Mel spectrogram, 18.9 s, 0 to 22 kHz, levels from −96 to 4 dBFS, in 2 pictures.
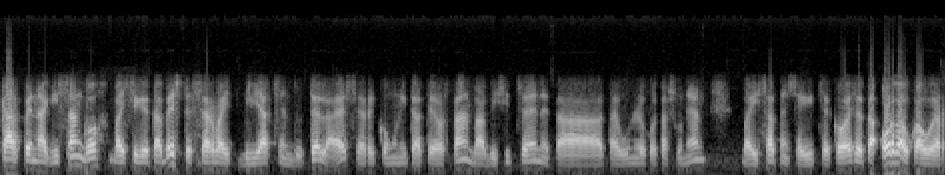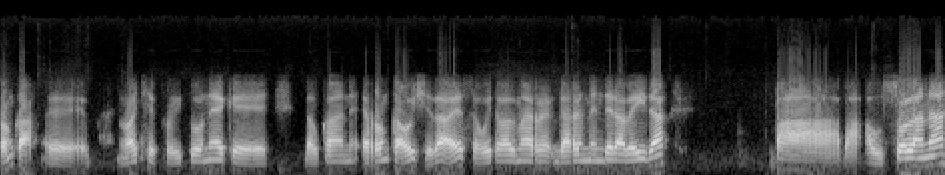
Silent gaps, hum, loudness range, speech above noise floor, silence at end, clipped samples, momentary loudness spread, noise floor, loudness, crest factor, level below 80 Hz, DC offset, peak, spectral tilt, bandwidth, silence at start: none; none; 6 LU; 46 dB; 0 s; under 0.1%; 12 LU; -66 dBFS; -20 LUFS; 16 dB; -66 dBFS; under 0.1%; -4 dBFS; -5 dB/octave; 8 kHz; 0 s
